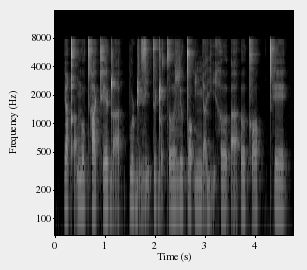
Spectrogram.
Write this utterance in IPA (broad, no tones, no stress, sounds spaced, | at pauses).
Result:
e qʼ a̰ n̪ o t̪ʰ a kʼ e ɖ a̰ | p u ɖ ḭ z ḭ t̪ i ɖ ɔ̰ tʼ ɤ ɮ ɯ t̪ ɔ ʔ i ɲ a̰ j ḭ h ɤ ʔ a̰ ʔ ɤ kʼ ɔ | t̪ʰ e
